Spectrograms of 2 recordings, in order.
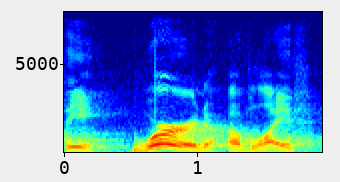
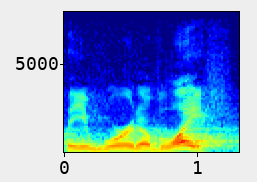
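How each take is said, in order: First: The stress falls on the word "word". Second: The stress falls on the word "life". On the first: The Word refers to Jesus. The speaker calls it wrong. "not talking about the Word of life" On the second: The focus is on life itself. The speaker calls it right. "he's talking about the Word of life"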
